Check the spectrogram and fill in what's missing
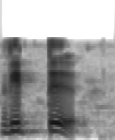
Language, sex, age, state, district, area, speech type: Tamil, female, 30-45, Tamil Nadu, Dharmapuri, rural, read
